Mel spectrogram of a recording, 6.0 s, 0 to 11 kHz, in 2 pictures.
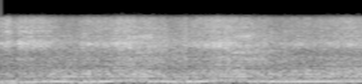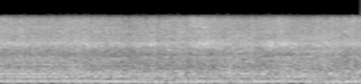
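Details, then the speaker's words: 1967 El Camino with ZZ4 V8, cold start after sitting, recorded outside; deep steady rumble, even and smooth with no misses, knocks or ticks, healthy cold running. "Outside, you can just see what the cold running is like. No fuss, no muss. I love that sound."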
